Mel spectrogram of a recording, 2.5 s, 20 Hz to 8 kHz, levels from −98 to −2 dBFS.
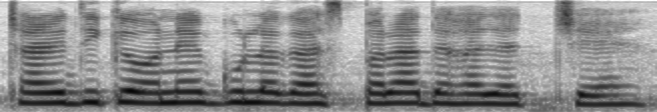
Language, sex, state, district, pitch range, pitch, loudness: Bengali, female, Assam, Hailakandi, 250-280 Hz, 270 Hz, -14 LUFS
